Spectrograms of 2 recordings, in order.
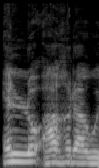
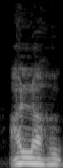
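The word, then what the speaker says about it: אלוה: 그러니까 이건 엘로아흐라고 이제 모음부어 만든 애들이 발음했는데 우리 그냥 알라흐 그래도 돼요. 엘로아흐라고 딴 나라 애들이 먼저 해놓은 것도 알고 거기에 주눅 들지 말고 자음만 보시라고 했어요.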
